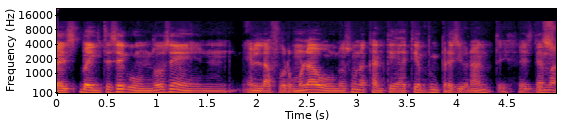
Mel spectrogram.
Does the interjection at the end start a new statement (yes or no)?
yes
